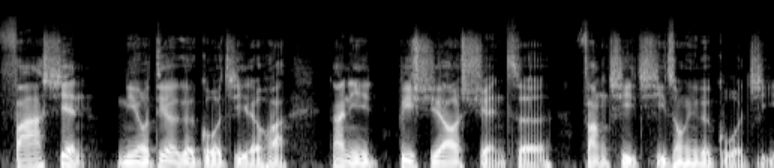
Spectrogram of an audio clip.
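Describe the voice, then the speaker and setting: A man talks with a very deep, low pitch and vocal fry. His intonation is lively and his loudness very even. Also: moderate pace. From Malaysia. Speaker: podcast guest. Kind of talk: casual chat.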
